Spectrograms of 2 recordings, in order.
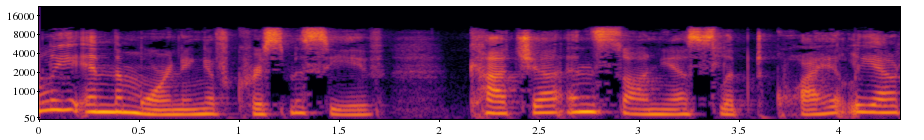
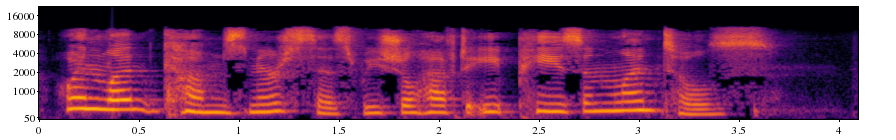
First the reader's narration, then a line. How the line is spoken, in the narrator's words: grew thoughtful and said with a sigh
